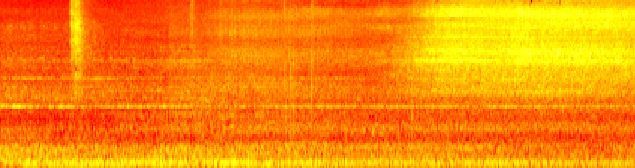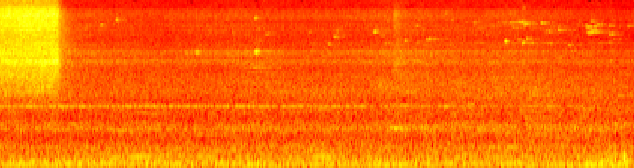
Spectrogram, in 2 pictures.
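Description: Double-deck electric suburban train rumbling at the station, with a loud air-brake hiss about five seconds in that lasts roughly four seconds and cuts off suddenly.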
